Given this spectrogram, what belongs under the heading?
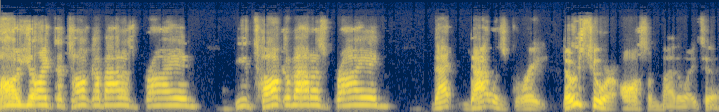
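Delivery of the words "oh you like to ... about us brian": acted-out very high, shrill screaming. Retelling two people coming out after a match, imitating someone screaming. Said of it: "started screaming".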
